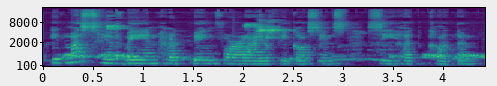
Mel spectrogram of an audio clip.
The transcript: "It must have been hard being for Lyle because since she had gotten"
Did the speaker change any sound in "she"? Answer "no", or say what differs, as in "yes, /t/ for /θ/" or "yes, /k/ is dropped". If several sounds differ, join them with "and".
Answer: yes, /s/ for /ʃ/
